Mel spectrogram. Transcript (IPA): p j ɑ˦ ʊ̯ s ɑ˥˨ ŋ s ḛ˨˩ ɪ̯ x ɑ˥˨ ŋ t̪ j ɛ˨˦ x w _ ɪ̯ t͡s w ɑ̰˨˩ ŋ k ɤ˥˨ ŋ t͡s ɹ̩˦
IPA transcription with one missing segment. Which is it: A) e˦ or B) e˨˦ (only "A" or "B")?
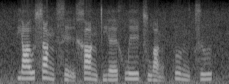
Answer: A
